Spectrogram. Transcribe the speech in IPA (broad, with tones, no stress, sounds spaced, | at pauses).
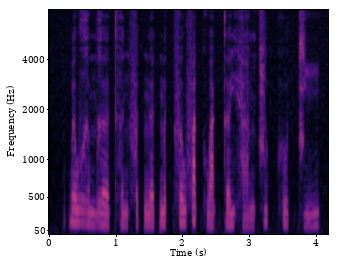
ɓ ə˧ w ɣ ə̤˨˩ m ɣ əː˧˩ t̪ʰ ə̤˨˩ n f ə˨˩ t̚ n əː˨˩ t̚ m ə˦˥ t̚ f ə˧ w f a˦˥ t̚ h w a˨˩ k̚ t̪ ə˨˦ j h a̤˨˩ ŋ t͡ɕ u˦˥ k̚ h u˦˥ t̚ t͡ɕ i˨˦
